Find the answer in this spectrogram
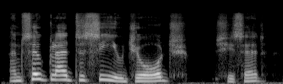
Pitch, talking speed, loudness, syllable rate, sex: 170 Hz, 210 wpm, -20 LUFS, 4.9 syllables/s, male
